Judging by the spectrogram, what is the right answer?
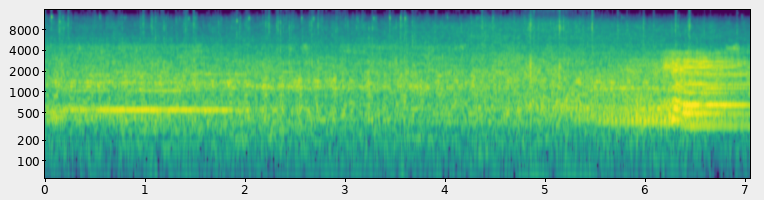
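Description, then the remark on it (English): Model toy trains run steadily along their tracks at a toy train museum in a warehouse-type building in an industrial area of Tucson, a continuous whirring clatter with sustained whistle-like tones, swelling into a brighter, louder hoot near the end. “Even though it's nestled in an industrial area, in an unassuming warehouse-type building, toy train enthusiasts come by a couple of times a month to see the trains and even run some of them on the tracks.”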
